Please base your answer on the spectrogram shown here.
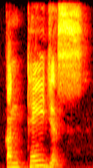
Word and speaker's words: contagious: Contagious. It is an adjective. The pronunciation of the word is contagious.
